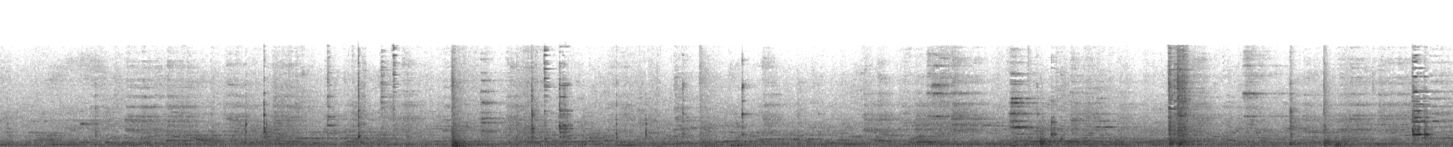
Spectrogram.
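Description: Metal serving tongs and spoons clink against metal trays.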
